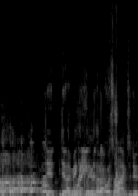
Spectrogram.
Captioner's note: all laugh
